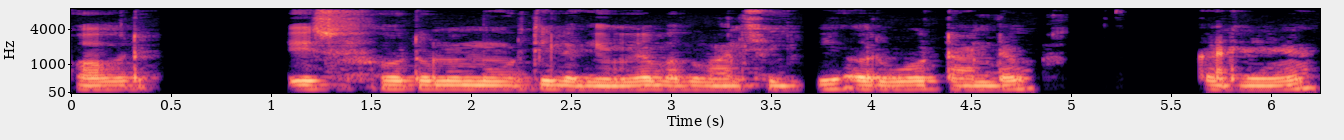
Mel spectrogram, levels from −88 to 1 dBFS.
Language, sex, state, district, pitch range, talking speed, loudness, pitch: Hindi, male, Uttar Pradesh, Muzaffarnagar, 105-115 Hz, 165 wpm, -17 LUFS, 110 Hz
